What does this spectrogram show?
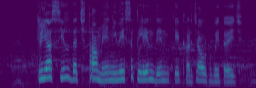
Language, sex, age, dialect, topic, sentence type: Maithili, male, 18-24, Southern/Standard, banking, statement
